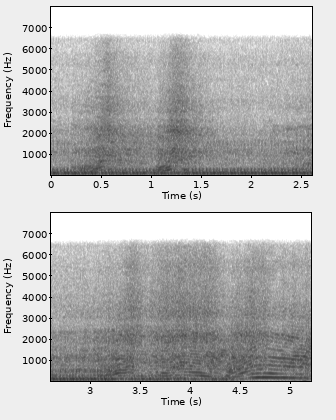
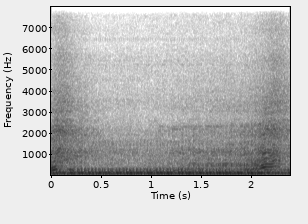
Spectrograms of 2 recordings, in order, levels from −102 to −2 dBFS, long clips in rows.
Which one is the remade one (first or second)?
first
